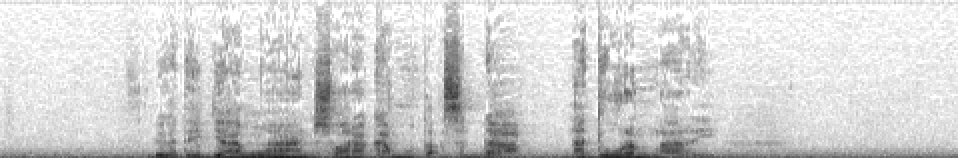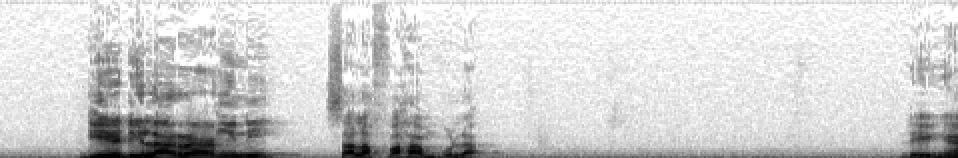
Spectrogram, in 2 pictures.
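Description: A middle-aged man speaks calmly into a microphone, in short bursts with pauses.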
